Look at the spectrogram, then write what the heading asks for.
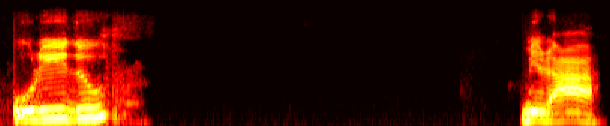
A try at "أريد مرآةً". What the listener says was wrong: Kindly pronounce the term marbuta. Mir'atan.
